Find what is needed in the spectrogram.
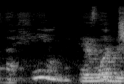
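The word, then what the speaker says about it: Tajín: Tagine should be pronounced tahin. It would be J. Tagine is an Indian oven. Tagine with a J. Yeah, tahin. Tahin. Yeah. Yes. So this would be tahin, not tagine.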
